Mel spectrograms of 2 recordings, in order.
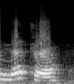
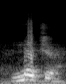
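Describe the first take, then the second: First: The middle consonant is a plain t sound. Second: The middle consonant is a j sound. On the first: This is the later, New Kingdom form of the word. "you're speaking of the new kingdom pronunciation" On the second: This is the oldest, Old Kingdom form of the word. "the old kingdom pronunciation is neger"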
